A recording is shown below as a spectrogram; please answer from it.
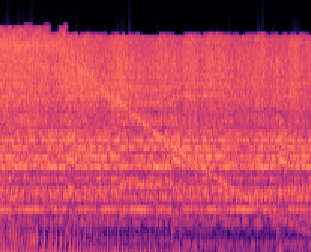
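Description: Hardcore electronic dance music in a breakdown with no kick drum: held synth tones over a fast low buzz that thins out. From about a second in, a long sweep falls steadily in pitch from very high to low.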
